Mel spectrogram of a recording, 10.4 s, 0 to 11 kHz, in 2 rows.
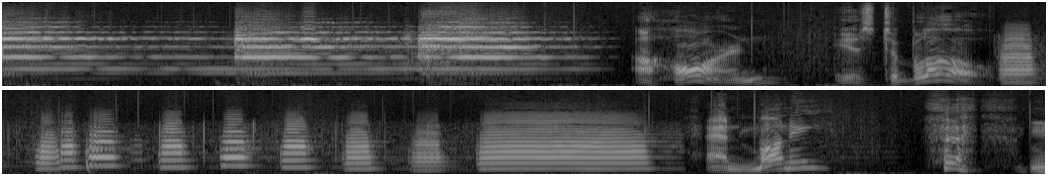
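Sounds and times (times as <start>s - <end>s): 
large resonant bell ringing: 0.0s - 3.2s
speech: 3.2s - 10.4s.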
